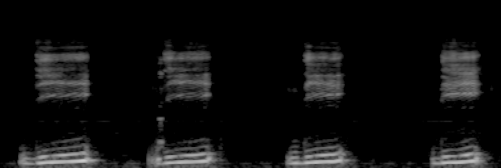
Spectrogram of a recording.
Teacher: lorsque l'on veut prolonger le son i on ajoute un ya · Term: voyelle longue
